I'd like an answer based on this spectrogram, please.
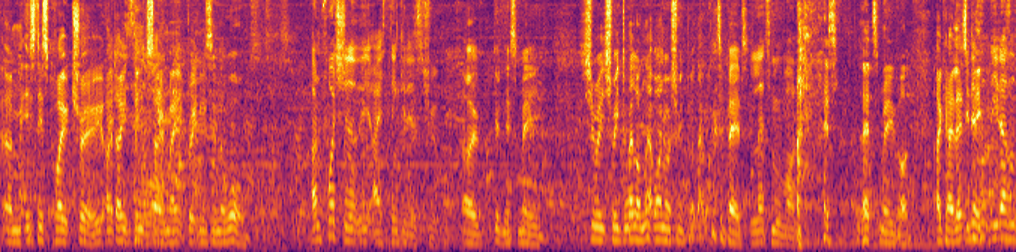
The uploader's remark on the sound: at the Goodwood Festival of Speed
